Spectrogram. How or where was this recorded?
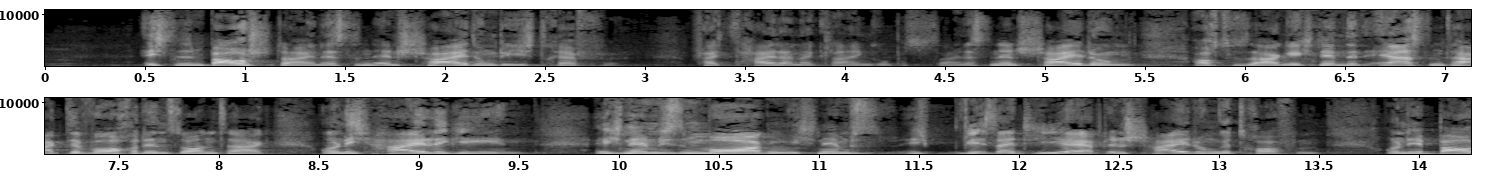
large echoing room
